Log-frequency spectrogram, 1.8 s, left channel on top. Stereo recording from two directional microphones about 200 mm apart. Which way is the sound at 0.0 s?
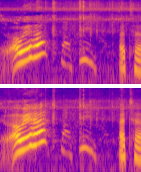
40° right (ahead or behind).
